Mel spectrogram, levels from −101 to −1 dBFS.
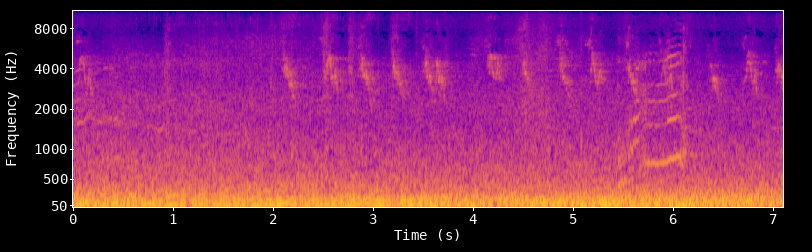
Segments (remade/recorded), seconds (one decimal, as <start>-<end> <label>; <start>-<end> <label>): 0.0-0.6 recorded; 0.6-3.4 remade; 3.4-7.1 recorded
